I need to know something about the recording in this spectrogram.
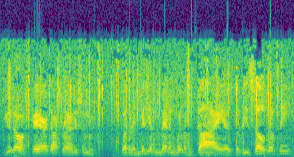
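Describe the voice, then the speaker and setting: An actor playing an earnest, reproachful colleague of a scientist, insistent and dramatic in an old-time radio drama. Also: male voice, on the low side, moderate pace, natural voice. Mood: reproachful, pressing. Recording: muffled, noisy vintage radio recording.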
